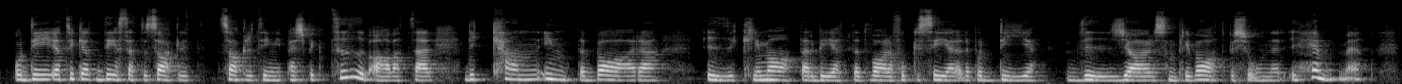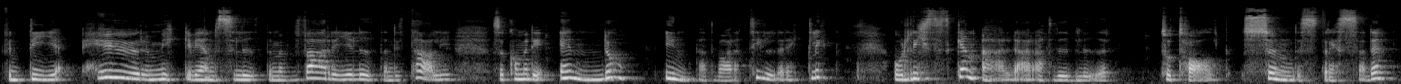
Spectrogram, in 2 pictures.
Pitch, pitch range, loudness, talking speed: 215 Hz, 195-240 Hz, -19 LUFS, 130 wpm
